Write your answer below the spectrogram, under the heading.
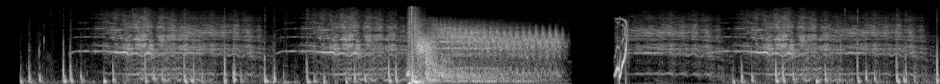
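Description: Horse sound effects: a neigh over clip-clopping hoofbeats, the same pattern repeating three times. A louder, longer burst comes about four seconds in, and a sharp rising sound follows just after six seconds.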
